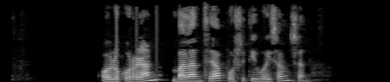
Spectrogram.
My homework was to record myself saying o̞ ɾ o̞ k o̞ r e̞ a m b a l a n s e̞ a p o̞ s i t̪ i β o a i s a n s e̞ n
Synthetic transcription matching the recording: o̞ ɾ o̞ k o̞ r e̞ a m b a l a n t͡s e̞ a p o̞ s i t̪ i β o a i s a n s e̞ n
